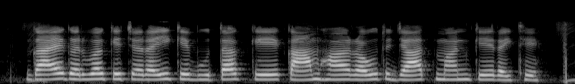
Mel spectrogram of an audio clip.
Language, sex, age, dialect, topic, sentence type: Chhattisgarhi, female, 18-24, Eastern, banking, statement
